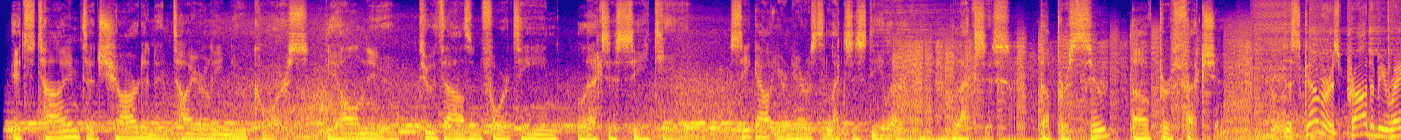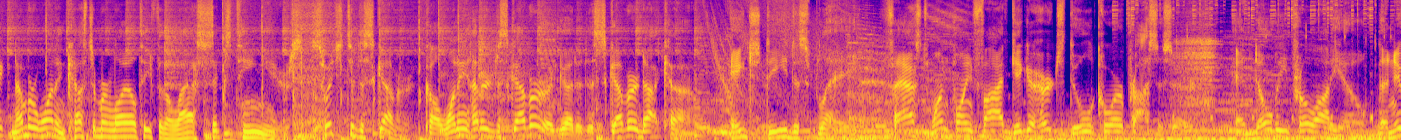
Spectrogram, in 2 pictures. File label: commercial demo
